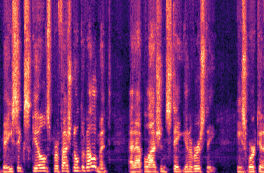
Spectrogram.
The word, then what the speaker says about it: Appalachian: So many people say Appalachian, which if you're a local, you would say Appalachian like a door latch.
